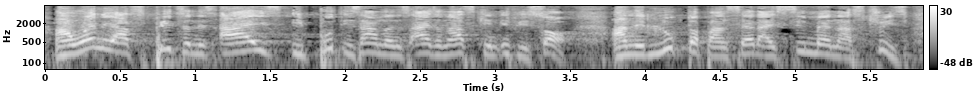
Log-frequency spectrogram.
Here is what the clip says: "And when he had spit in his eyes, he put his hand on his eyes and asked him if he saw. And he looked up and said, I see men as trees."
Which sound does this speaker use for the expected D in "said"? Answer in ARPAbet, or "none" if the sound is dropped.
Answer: D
